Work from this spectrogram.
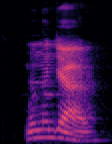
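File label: "mengejar", Malay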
